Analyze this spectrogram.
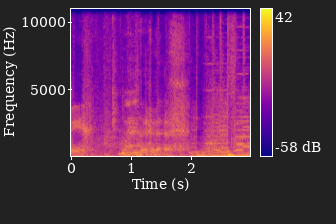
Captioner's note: group chuckles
